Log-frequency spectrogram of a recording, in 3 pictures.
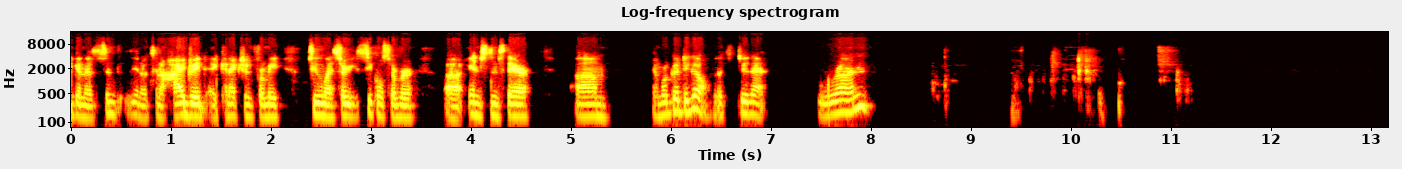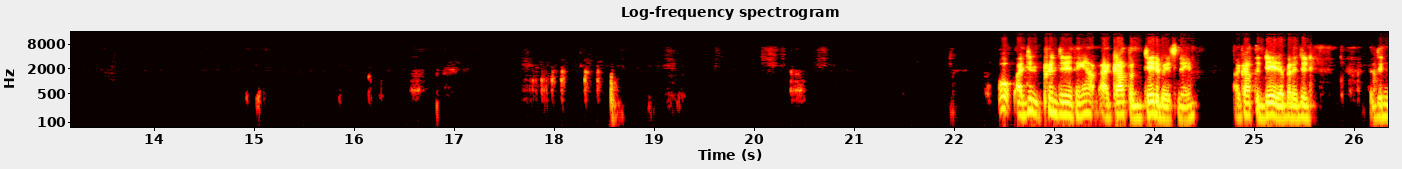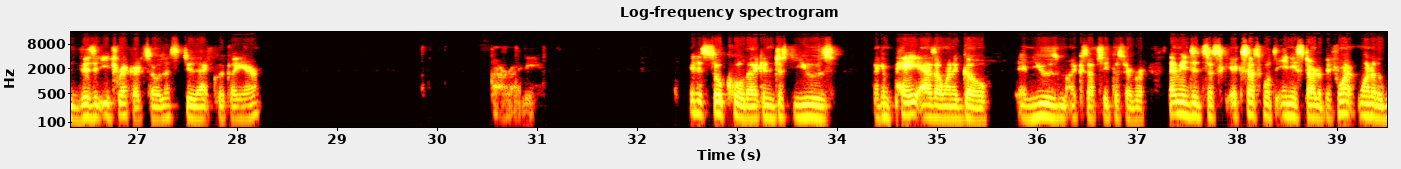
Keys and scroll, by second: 8.3 ctrl+shift+r, 25.4 Return, 31.7 alt+super+l, 32.8 ctrl+r.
